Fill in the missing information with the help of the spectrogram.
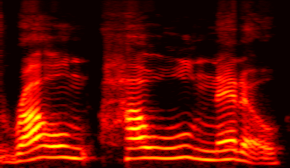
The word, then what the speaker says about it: Raul Neto: The second pick for Crash, it's Raul Neto. That's how you say it, and it always gets me.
